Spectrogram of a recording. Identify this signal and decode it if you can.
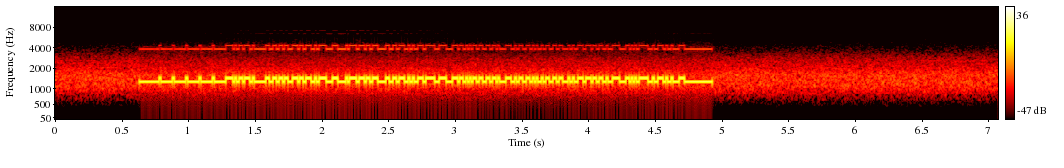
RTTY (75 baud, 170 Hz shift), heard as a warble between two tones, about 1360 Hz centre, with radio static. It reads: IL NOME MINATO SIGNIFICA PORTA.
